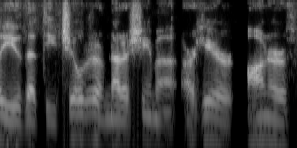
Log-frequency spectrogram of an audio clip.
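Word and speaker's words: Narasimha: What if I told you that the children of Narishma are here to fight the Asura as we speak? Yeah. And I pronounced absolutely bullshit. It was Narashima.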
